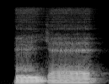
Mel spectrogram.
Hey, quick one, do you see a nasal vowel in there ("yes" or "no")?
yes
